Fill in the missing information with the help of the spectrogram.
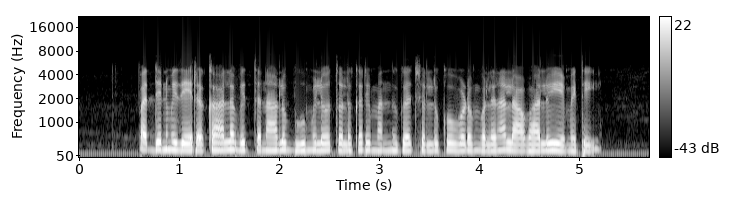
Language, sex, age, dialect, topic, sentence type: Telugu, female, 60-100, Central/Coastal, agriculture, question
